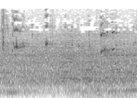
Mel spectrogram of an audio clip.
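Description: Basketball being dribbled on a hardwood court, with steady arena ambience behind it.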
